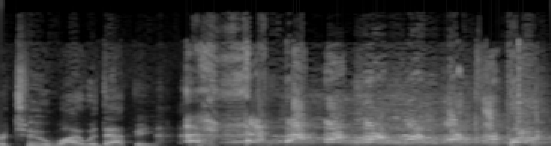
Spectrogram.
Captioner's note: audience ohs; laughter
